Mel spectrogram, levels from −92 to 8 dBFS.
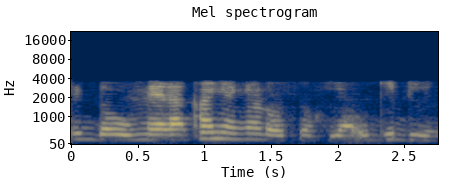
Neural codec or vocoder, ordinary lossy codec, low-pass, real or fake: codec, 44.1 kHz, 2.6 kbps, SNAC; none; 3.6 kHz; fake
